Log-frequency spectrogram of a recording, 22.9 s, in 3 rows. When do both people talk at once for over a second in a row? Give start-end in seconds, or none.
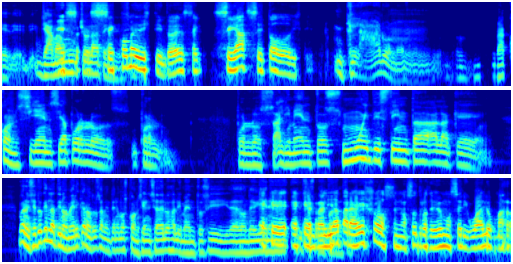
0.8-2.1, 19.1-20.6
